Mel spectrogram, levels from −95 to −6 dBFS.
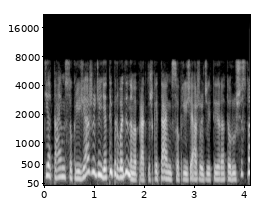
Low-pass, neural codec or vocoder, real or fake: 7.2 kHz; codec, 16 kHz, 4 kbps, FreqCodec, larger model; fake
